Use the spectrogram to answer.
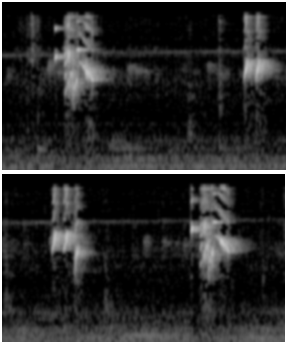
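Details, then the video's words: European goldfinch uttering four brief, sharp twittering notes, each a quick high chirp cluster, separated by pauses of about one to two seconds. "تغريد الحسون الملكي 🐦 chant de chardonneret goldfinch song"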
